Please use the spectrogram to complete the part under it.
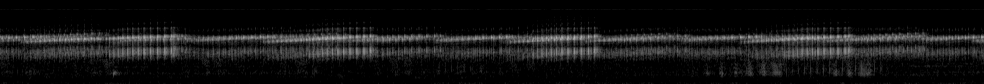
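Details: From the rolling dunes of the Sandhills, Nebraska, spring frogs call at dusk near lakes: continuous shrill pulsed trills, gently rising in pitch, with regular louder swells about every two seconds.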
